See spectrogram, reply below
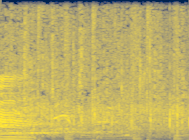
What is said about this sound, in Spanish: Aplausos. Claro, queremos los aplausos. Los aplausos son de, demoran como cinco, están con delay. están con delay los aplausos.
